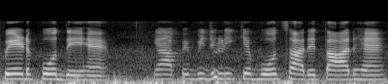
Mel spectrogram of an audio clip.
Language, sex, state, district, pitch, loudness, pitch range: Hindi, female, Haryana, Charkhi Dadri, 235 Hz, -16 LUFS, 225-245 Hz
